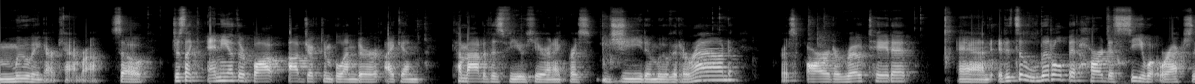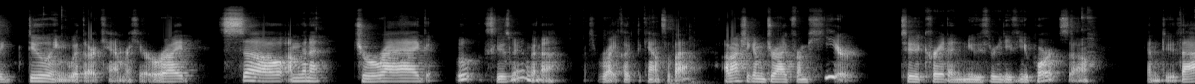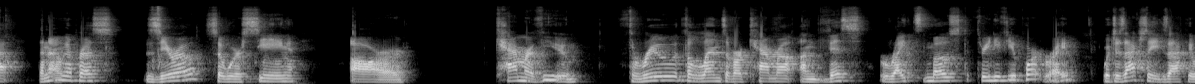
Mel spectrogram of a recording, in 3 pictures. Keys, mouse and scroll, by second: 0.0 click, 1.7 scroll down 2, 3.6 middle drag, 4.1-5.6 scroll down 1, 7.4 middle drag, 7.4 g, 7.9 r, 11.0 ctrl+z, 11.6 middle click, 15.0-17.9 drag, 20.7-21.9 drag, 22.1 click, 25.3 KP_0, 26.6-27.2 scroll up 4.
